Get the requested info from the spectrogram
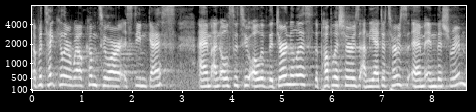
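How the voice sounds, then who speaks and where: With an American accent, a woman speaks at a high pitch and moderate pace. Her intonation is monotone and flat, with noticeable background noise. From Europe. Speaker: tech company executive. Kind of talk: conference keynote speech. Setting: stage with audience.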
